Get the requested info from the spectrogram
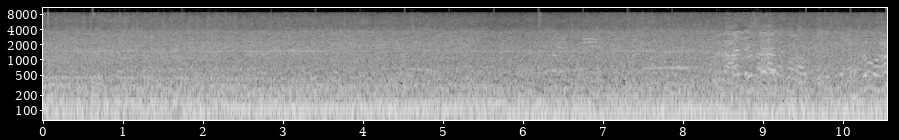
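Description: Steady rushing noise with a low rumble underneath, from water gushing out of a freshly drilled borehole at a drilling rig. Voices shout briefly near the end.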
